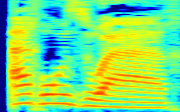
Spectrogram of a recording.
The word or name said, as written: arosoir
